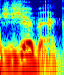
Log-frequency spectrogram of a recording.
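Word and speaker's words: Xebec: I mean, that's that's how you pronounce it in Japanese technically, Zbec. But I'll cons I'll continue saying Zbec.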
